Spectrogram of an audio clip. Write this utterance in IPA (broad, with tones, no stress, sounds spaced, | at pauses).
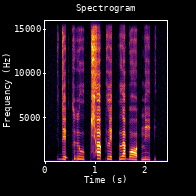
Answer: d e˨˩ ʔ k r uː˨˩ p̚ t͡ɕʰ a˥˩ p̚ k l e˨˩ k̚ ʔ ɯ˧ a̯ b ɔː˨˩ t̚ n i˨˩ ʔ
